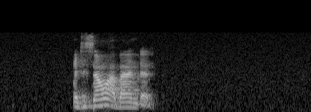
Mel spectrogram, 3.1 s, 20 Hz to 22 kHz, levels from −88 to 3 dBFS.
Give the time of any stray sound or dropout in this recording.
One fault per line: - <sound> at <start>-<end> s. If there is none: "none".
none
